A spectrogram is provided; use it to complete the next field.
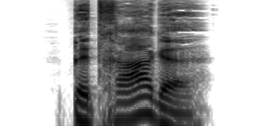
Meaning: dative singular of Betrag
- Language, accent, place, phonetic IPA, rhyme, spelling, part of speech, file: German, Germany, Berlin, [bəˈtʁaːɡə], -aːɡə, Betrage, noun, De-Betrage.ogg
